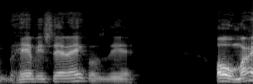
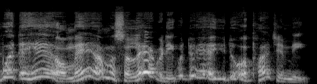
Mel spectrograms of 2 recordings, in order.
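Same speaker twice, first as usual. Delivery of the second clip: mocking [name]; 13 semitones higher than usual. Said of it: "You see how [name] was mad?".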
